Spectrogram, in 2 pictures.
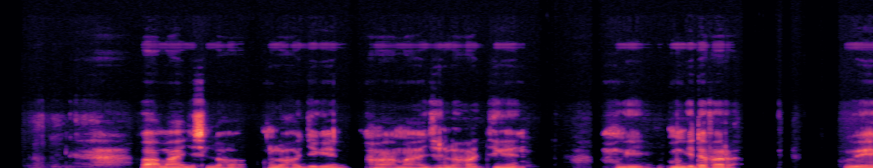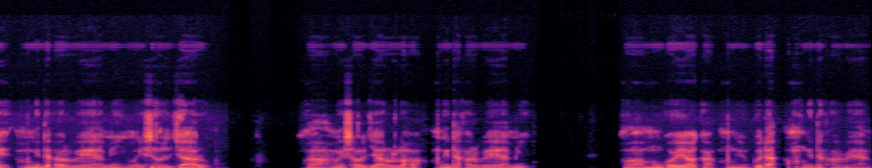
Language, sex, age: Wolof, male, 18-24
